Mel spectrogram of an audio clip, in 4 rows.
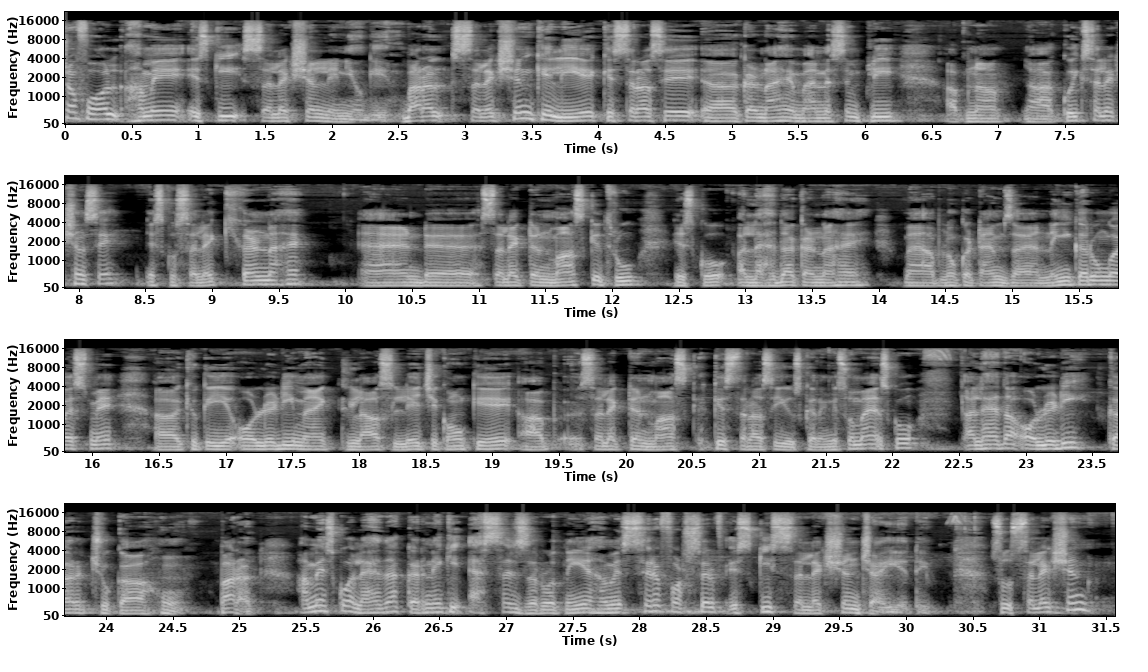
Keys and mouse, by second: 5.9-14.8 drag, 16.1 click, 21.7 click, 21.9 space, 23.0 click, 23.2 space, 24.0 click, 24.1-26.2 ctrl+drag.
